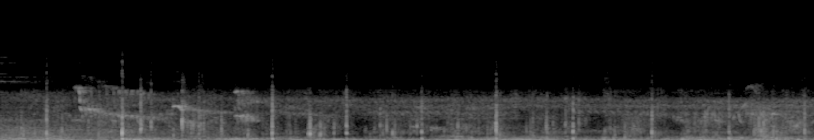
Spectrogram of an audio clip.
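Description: Footsteps knock on a wooden walkway.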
